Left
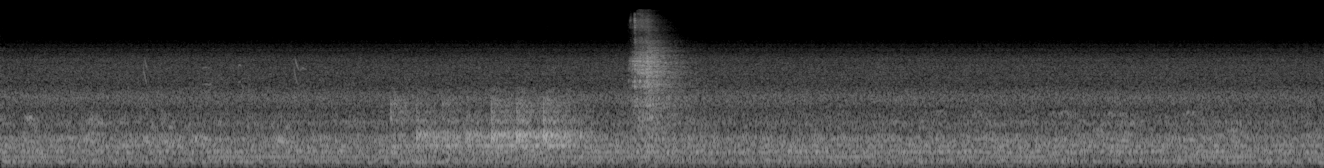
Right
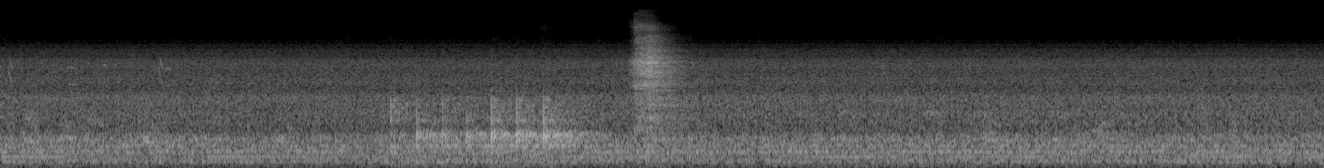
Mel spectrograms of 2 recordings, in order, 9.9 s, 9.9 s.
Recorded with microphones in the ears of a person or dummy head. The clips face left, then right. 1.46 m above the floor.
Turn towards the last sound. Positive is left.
turn(degrees=25)  # may be behind; listen again after turning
